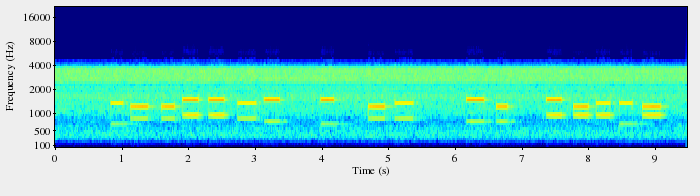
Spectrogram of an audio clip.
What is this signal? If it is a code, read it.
DTMF, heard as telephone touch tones, dialled by hand, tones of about 210 ms, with phone line noise and room echo. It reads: 277##86 3 78 64 #*02*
